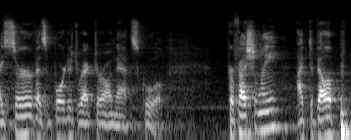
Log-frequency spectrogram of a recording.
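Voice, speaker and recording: A man speaks in a normal speaking voice at a medium pitch, with ordinary pitch variation. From Southern California, Irvine. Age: 60s. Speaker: mayoral candidate. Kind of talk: candidate forum opening statement.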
